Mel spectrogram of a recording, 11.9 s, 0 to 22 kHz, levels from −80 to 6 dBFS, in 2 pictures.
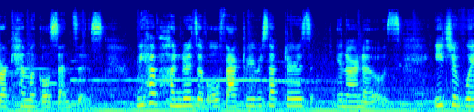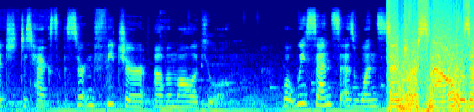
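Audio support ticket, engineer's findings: Float read as integer, 10.76 s to 11.85 s. The sound jumps to a harsh, very loud, near-square waveform at an almost fixed, high level. Background noise is as loud as the main signal. Pitch stays traceable. The likely cause is 32-bit float samples decoded as 32-bit integers in the reading stage. Sign and exponent bits then dominate each sample value, regardless of the original level.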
